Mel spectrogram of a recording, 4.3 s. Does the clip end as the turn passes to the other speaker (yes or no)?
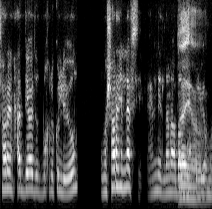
yes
